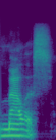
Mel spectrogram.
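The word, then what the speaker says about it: Malus: called the law of malice now it sounds like an evil equation but it's not spelled the same way it's not unfortunately it's not malice like evil is malice m-a-l-u-s a person's name the law of malice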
